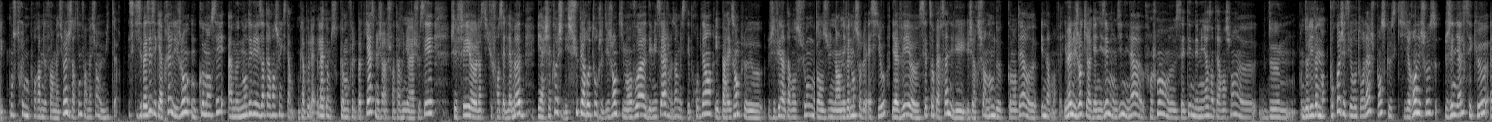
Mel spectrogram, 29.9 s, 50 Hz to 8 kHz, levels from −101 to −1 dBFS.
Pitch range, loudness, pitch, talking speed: 180-245 Hz, -33 LUFS, 205 Hz, 275 wpm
